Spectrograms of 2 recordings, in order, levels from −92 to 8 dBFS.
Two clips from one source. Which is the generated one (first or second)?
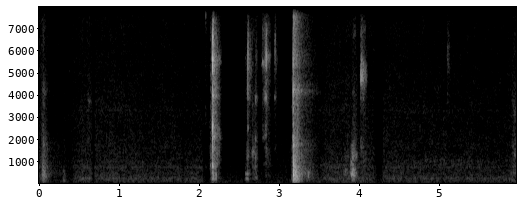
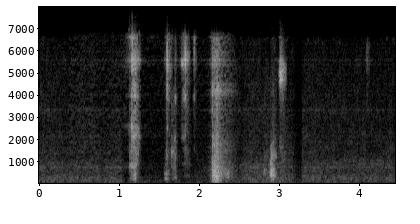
second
